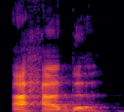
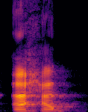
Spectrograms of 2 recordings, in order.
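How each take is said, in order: First: The final d bounces with a short echo. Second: The final d is stopped without an echo. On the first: The speaker calls it right. "Voilà pourquoi on dit ahad" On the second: The speaker calls it wrong. "si on le fait pas, ... Tu l'entendras pas"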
